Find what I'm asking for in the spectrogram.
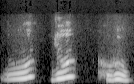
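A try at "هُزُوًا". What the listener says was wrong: একদম হু না হুন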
